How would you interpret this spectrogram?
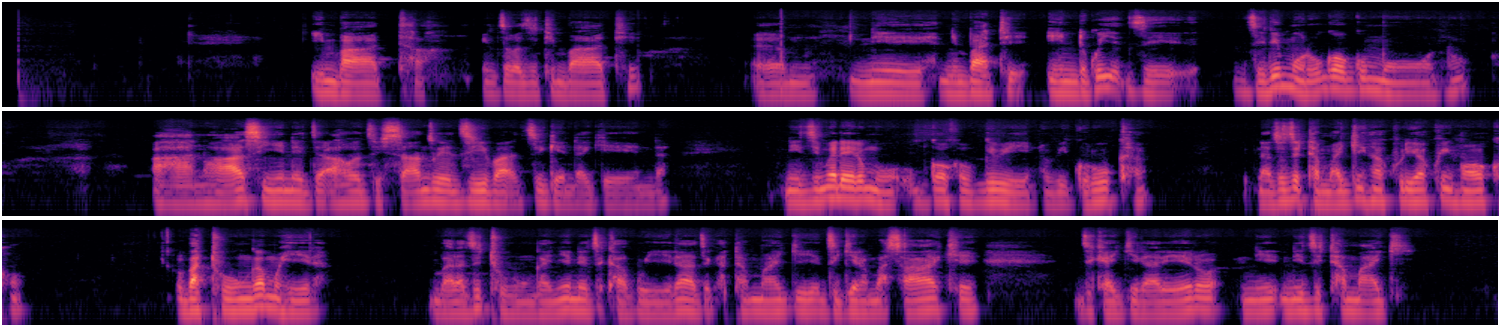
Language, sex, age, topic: Rundi, male, 25-35, agriculture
